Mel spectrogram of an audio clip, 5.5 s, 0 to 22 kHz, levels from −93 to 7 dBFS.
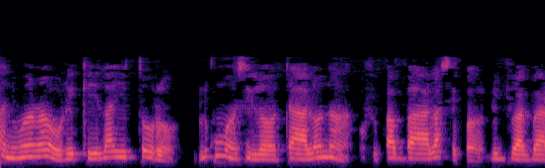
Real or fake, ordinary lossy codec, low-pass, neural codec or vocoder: real; MP3, 24 kbps; 5.4 kHz; none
